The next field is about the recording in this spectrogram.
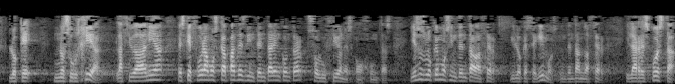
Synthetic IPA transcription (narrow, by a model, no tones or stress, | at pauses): lo̞ke̞ | no̞suɾxia̰laθjuð̞að̞aniae̞ske̞fwe̞ɾamo̞skapaθe̞zðeint̪e̞nt̪aɾe̞ŋko̞nt̪ɾaɾso̞luθjo̞ne̞sko̞ŋxunt̪a̰s | ieoe̞zlo̞kee̞mo̞s̬int̪e̞nt̪aoaθe̞ɾilo̞ke̞se̞ɣ̞imo̞sint̪ent̪and̪oaθe̞ɾ | ilare̞spwe̞st̪a̰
